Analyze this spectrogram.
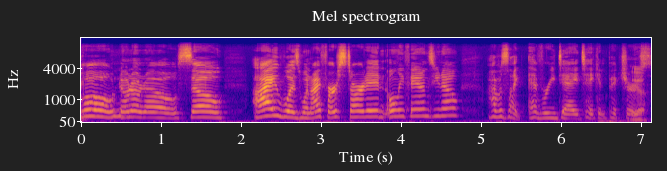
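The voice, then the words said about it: Rough, unwell-sounding voice. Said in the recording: “I'm recently getting over sick. That's the reason my voice is like this ... my voice is awful.”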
